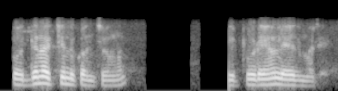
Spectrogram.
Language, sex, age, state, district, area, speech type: Telugu, male, 45-60, Andhra Pradesh, Bapatla, rural, conversation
